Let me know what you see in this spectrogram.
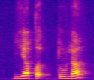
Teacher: یقتل میں نون ساکن کا قاعدہ ادغام الغنہ کریں گے، اور آگے قوف کو قوی آواز کے ساتھ آپ نے قلقلہ کرنا ہے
